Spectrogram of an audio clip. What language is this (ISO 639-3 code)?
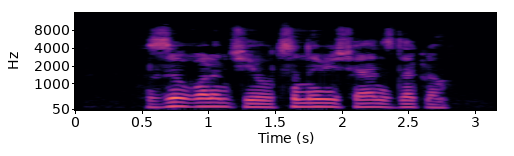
pus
